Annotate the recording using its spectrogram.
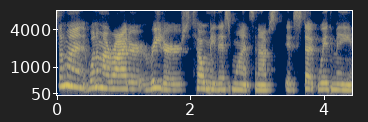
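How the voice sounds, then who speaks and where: A woman with a Southern US accent, bright and sharp in tone, at a fairly slow pace with ordinary pitch variation. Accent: Southern drawl. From US South, South Carolina. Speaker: novelist. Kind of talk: interview. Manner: halting.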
